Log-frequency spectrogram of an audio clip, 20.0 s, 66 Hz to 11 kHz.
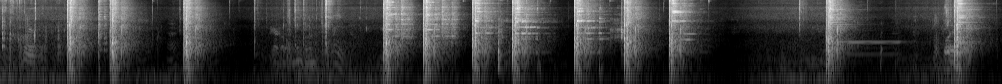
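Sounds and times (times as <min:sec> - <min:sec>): pistol shots: 0:01.3 - 0:02.8, 0:03.6 - 0:04.3, 0:07.7 - 0:10.8, 0:11.5 - 0:13.9, 0:16.5 - 0:17.2, 0:19.1 - 0:19.8
steel targets ringing: 0:07.7 - 0:12.8, 0:13.4 - 0:14.2, 0:16.5 - 0:18.0, 0:19.1 - 0:19.8.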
